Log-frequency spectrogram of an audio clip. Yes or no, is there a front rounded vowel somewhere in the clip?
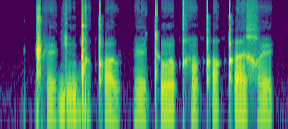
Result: yes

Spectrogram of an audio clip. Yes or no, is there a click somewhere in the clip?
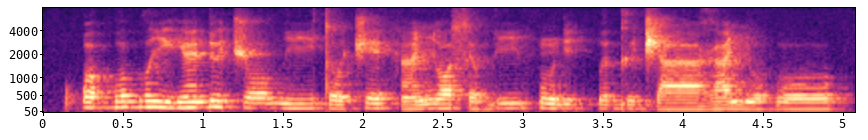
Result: no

